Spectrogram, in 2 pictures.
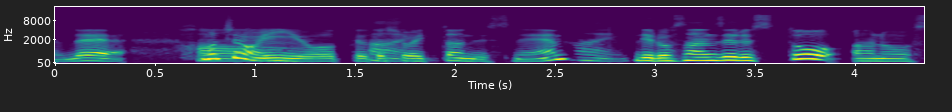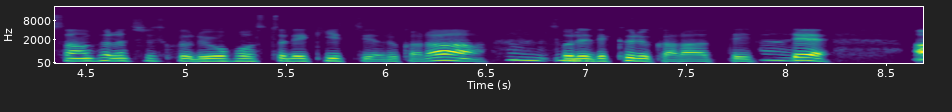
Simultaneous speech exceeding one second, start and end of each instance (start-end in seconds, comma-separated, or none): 0.7-1.9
